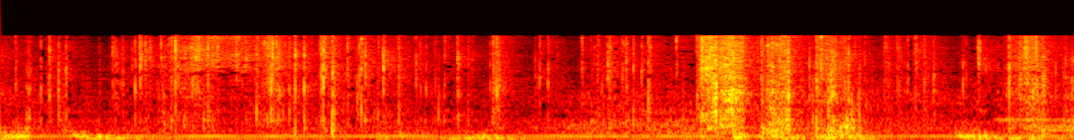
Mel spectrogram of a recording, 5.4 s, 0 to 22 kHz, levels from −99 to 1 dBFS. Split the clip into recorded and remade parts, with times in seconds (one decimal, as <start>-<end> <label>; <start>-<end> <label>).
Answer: 0.0-3.2 remade; 3.2-3.7 recorded; 3.7-4.4 remade; 4.4-5.4 recorded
